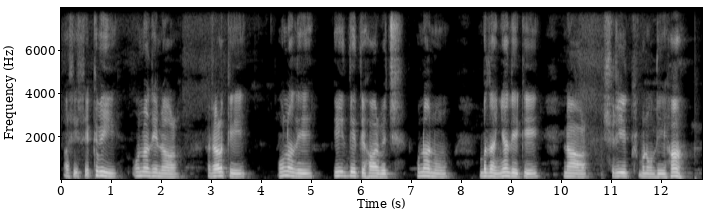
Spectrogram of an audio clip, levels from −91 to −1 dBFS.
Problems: none marked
